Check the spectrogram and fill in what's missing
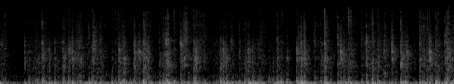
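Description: Long nails quickly tap and scratch a perforated sheet of crumpled kraft packing paper. The result is a dense, continuous run of dry crackles and scratchy rustles over a steady low rumble, with brief bright bursts where the nails strike.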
